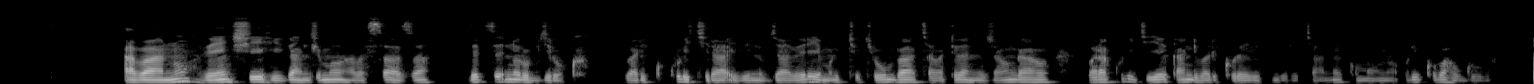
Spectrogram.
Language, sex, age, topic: Kinyarwanda, male, 18-24, government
